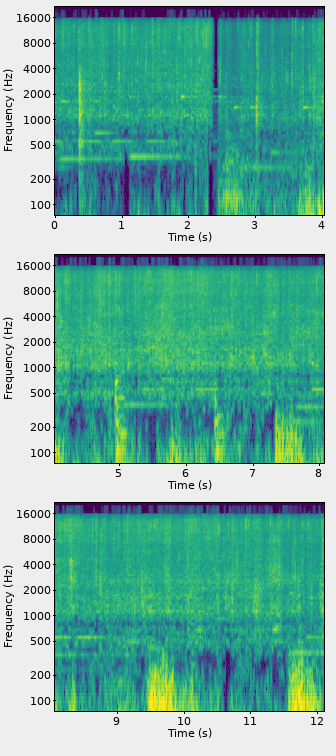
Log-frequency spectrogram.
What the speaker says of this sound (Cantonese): 咁呢個腸粉咧，可以稍微煎一煎佢先，唔好喐佢。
